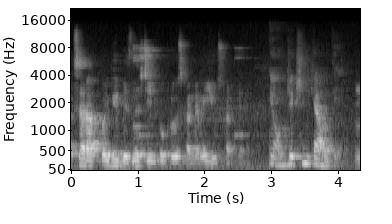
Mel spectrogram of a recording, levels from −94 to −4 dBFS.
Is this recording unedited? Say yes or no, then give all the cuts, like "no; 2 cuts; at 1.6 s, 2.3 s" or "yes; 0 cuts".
no; 1 cut; at 3.0 s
